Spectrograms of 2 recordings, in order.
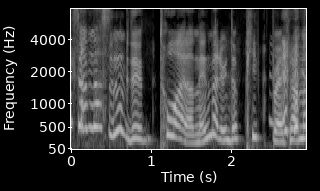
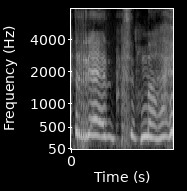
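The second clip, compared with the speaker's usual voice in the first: mouthed plea; 6 semitones higher, 4 dB louder than usual. Retold or imitated.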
